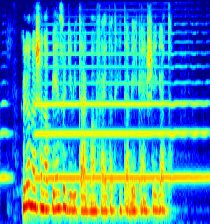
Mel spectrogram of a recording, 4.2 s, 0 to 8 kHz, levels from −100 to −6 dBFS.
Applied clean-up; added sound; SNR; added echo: none; Wind instrument, woodwind instrument; 11 dB; reverberation time 0.5 s.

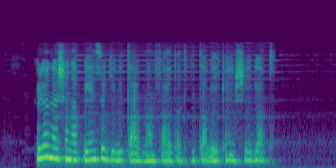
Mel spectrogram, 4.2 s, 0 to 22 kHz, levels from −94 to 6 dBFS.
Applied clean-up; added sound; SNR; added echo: neural separator model SepFormer DNS4.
